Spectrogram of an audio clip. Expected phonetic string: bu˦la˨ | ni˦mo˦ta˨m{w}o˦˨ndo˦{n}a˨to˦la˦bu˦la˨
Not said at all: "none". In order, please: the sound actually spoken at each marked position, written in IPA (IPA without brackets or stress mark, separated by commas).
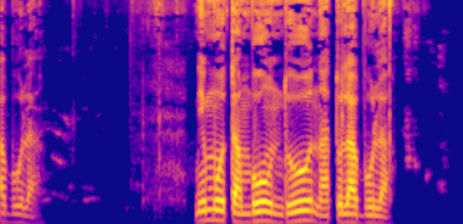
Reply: b, n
